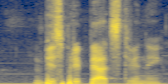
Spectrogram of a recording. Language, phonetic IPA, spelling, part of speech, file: Russian, [bʲɪsprʲɪˈpʲat͡stvʲɪn(ː)ɨj], беспрепятственный, adjective, Ru-беспрепятственный.ogg
- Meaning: unhindered, without obstacles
